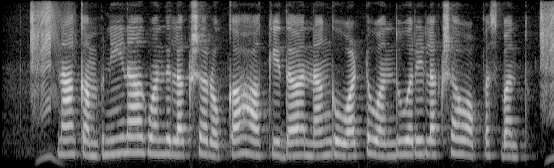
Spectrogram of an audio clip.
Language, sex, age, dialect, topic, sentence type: Kannada, female, 25-30, Northeastern, banking, statement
